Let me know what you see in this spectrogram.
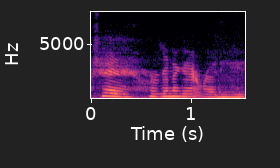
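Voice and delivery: breathless, winded, short on air. Speaker getting ready to study after cleaning, out of breath. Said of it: "I don't know why I'm so out of breath".

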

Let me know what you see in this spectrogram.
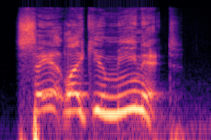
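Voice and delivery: high, mocking, nagging critic voice, put on.

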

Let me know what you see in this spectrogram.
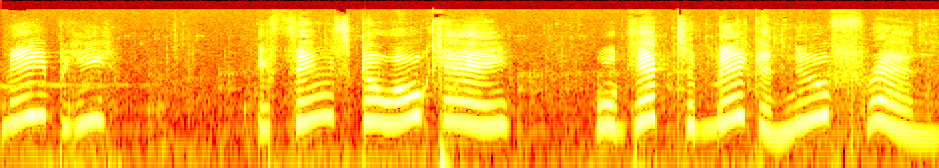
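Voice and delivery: high, soft voice bubbling with laughter. [name] talking to Mal as they explore, laughing in a high-pitched voice. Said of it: "[laughs, in high-pitched voice]".

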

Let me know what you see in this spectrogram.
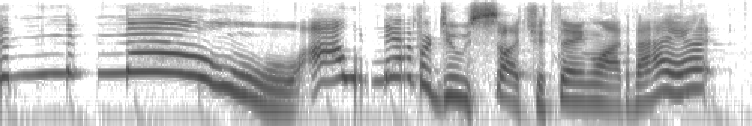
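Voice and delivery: high, slow southern drawl, no stretched out. Recapping an anime scene, quoting Masaki, in Masaki's southern accent. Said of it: "I don't know why she turned southern there".

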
